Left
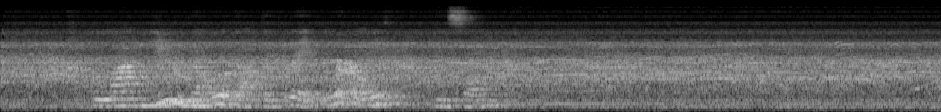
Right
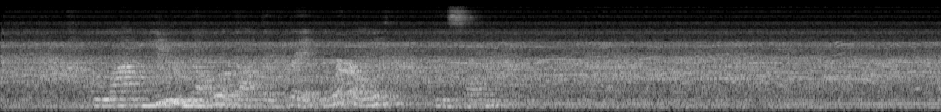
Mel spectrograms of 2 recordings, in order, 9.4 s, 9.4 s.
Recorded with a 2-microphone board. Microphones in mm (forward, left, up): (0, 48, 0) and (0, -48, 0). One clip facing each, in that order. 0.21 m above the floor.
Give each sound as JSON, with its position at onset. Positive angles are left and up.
{"t": 0.7, "sound": "a woman speaking", "side_deg": 0, "distance_m": 1.4}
